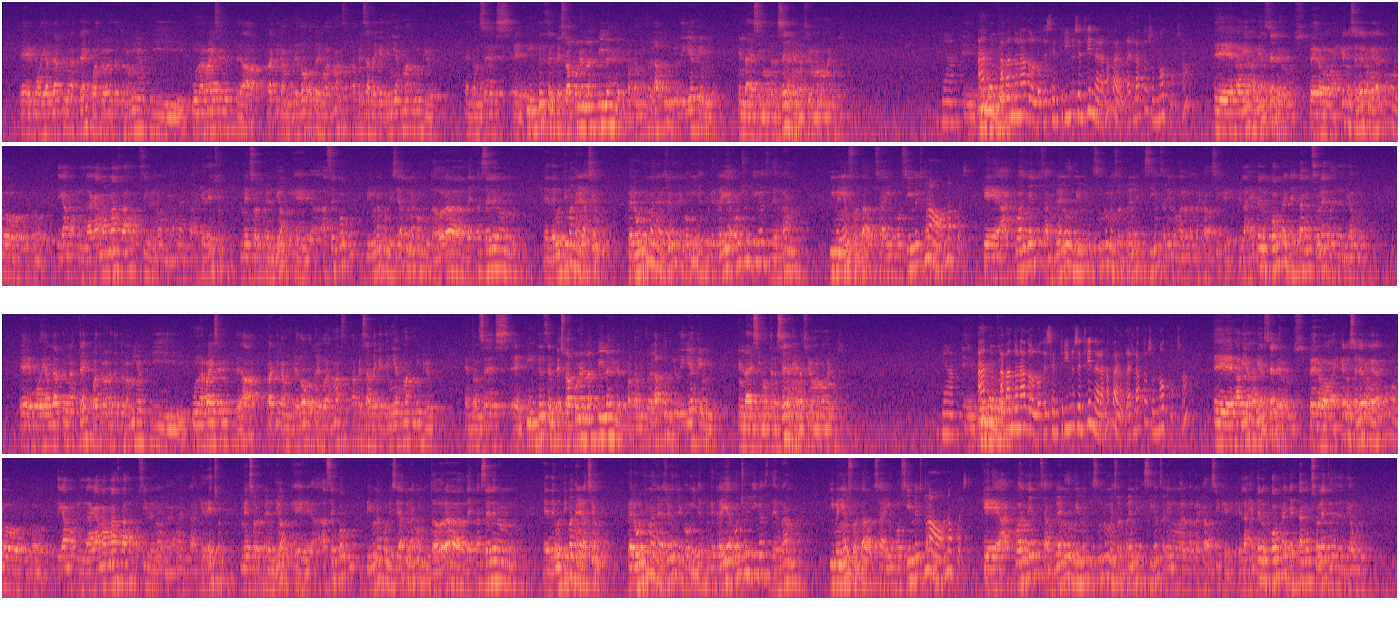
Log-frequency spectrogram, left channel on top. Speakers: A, on the right; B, on the right.
A: eh, podían darte unas 3 4 horas de autonomía y una Ryzen te da prácticamente 2 o 3 horas más, a pesar de que tenías más núcleos. Entonces, eh, Intel se empezó a poner las pilas en el departamento de laptop, yo diría que en, en la decimotercera generación más o menos.
B: Ya.
A: Eh, en
B: Han
A: cuanto,
B: abandonado lo de Centrino. Centrino era, ¿no? Para las laptops o notebooks, ¿no?
A: eh, había, había Celerons, pero es que los Celeron eran como lo, lo, digamos, la gama más baja posible, ¿no? La gama de entrada, que de hecho
B: Ujú.
A: me sorprendió que a- hace poco vi una publicidad de una computadora de esta Celeron eh, de última generación, pero última generación entre comillas, porque traía 8 gigas de RAM y venían
B: Ya.
A: soldados, o sea, imposible expandir.
B: No, no, pues.
A: Que
B: No,
A: actualmente, o sea, en pleno 2025 me sorprende que sigan saliendo modelos al mercado así, que, que la gente los compra y ya están obsoletos desde el día uno.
